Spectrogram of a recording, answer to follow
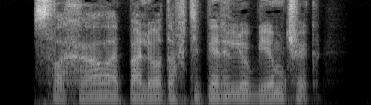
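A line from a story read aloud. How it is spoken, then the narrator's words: Whispered into ear. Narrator (Russian): прошептала на ухо соседке Вера Соколова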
